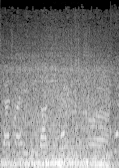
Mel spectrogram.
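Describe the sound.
Steady traffic noise at a roadside police checkpoint for the Florida Keys in Monroe County, Florida, staffed by local police, fire and public works employees: a continuous low engine rumble from idling and passing vehicles, loud and even throughout, with faint indistinct voices mixed into the din.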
